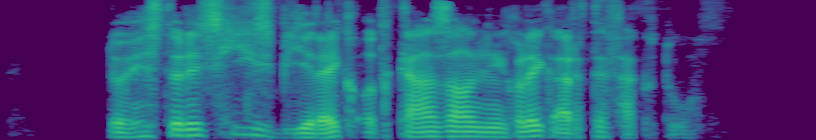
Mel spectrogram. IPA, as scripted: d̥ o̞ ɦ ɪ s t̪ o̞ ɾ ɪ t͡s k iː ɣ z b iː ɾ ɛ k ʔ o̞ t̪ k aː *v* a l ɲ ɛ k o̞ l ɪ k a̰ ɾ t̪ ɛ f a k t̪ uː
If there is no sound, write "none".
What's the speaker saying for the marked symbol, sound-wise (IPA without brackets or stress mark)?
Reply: z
